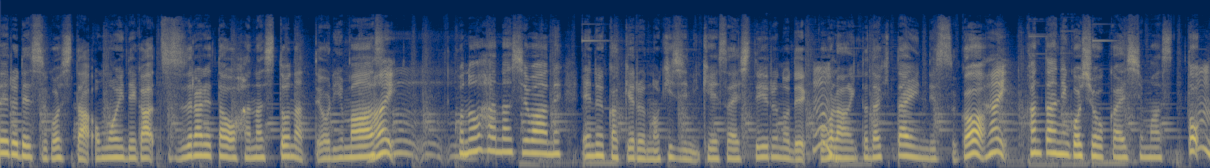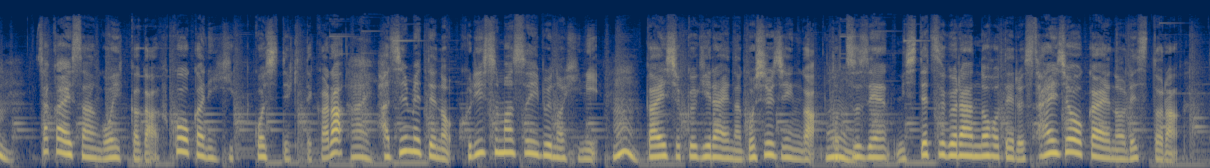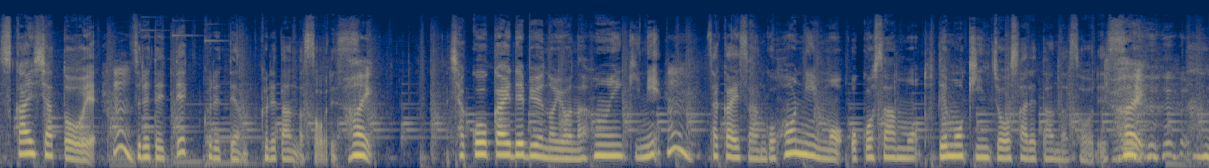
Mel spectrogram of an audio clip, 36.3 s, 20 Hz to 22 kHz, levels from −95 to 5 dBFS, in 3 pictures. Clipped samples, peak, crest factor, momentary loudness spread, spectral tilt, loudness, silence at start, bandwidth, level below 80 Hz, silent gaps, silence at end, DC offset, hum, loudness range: under 0.1%; -4 dBFS; 18 dB; 11 LU; -4.5 dB/octave; -23 LUFS; 0 s; 15.5 kHz; -62 dBFS; none; 0 s; under 0.1%; none; 4 LU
